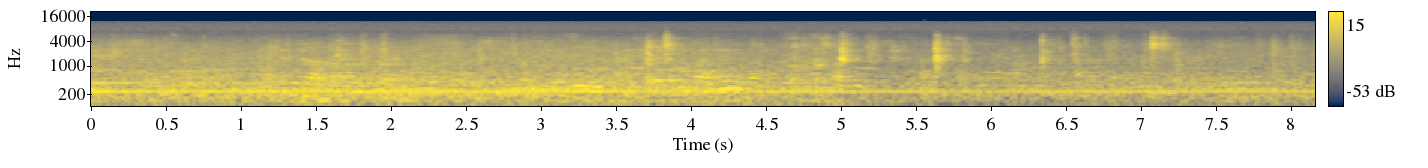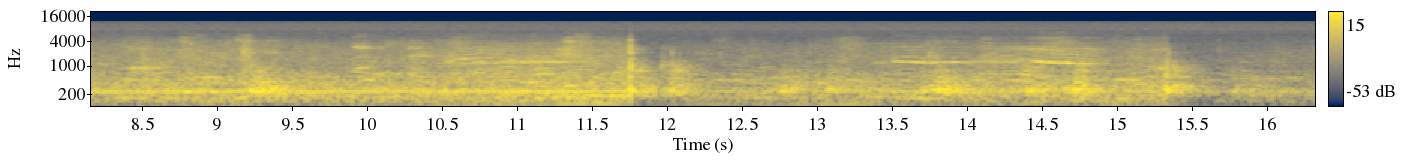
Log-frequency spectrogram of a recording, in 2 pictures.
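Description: A man speaks into a microphone in a large room, his voice echoing through loudspeakers.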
